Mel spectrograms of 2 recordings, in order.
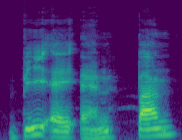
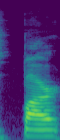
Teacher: It's just bar. If it's ban, ban, then it becomes bar. It's exactly the same. The n is dropped, and so it does influence this pronunciation of the syllable.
